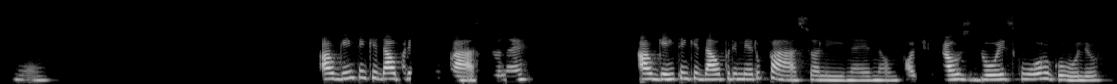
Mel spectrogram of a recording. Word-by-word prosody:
É. 200 -3 -9 2.7
Alguém 260 +4 +3
tem 315 -1 -3
que 300 - -2
dar 260 0 +7
o 260 - +1
primeiro 280 +3 -11
passo, 195 -3 +3 0.3
né. 220 +3 -5 1.1
Alguém 245 -1 +4
tem 270 +2 -3
que 270 +1 -4
dar 230 0 +5
o 235 - -2
primeiro 245 +1 -3
passo, 205 -6 0
ali, 195 -2 0
né, 185 0 -2
não 190 0 -1
pode - - -8
ficar 225 - +1
os 230 -2 -1
2 220 +3 +1
com 245 0 -6
orgulho. 210 -6 0
230 Hz, 135 wpm, -20 LUFS, 195-250 Hz, 2.7 s, dar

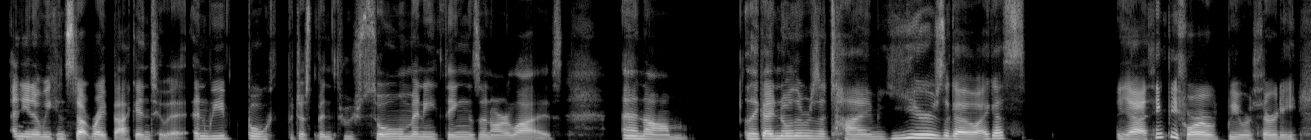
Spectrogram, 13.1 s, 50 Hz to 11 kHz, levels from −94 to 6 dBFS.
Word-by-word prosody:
and, 190 - -2
you 180 - +1
know, 175 - +2
we 170 0 -4
can 180 -1 -7
step - - +7
right 175 -3 +1
back - - -1
into 170 0 -5
it, 300 +1 -6
and 200 0 -1
we've 200 0 -4 0.2
both 185 -2 -1 0.2
v - - -17
just 180 -5 -6
been 175 0 -6
through 180 0 -13
so 180 +2 -2
many 175 -1 -3
things 165 0 -5
in 165 -1 -4
our 155 0 -2
lives. 165 0 -2 0.6
And, 205 -3 +2
um, 165 -2 -1 0.6
like, 195 0 +1
I 195 -1 +7
know 200 0 +3
there 210 0 +2
was 200 -1 -3
a 190 - -4
time 175 -1 -3
years 245 +2 +4
ago, 180 -4 +5
I 175 - +2
guess 215 +2 -2 0.9
Yeah, 180 -1 +4
I 160 - +2
think 295 - -3
before 175 - +3
we 165 -2 -3
were 155 - -4
30, 160 0 -4
180 Hz, 195 wpm, -24 LUFS, 170-200 Hz, 0.9 s, step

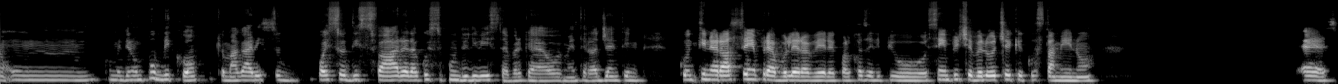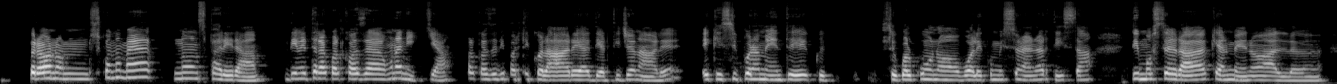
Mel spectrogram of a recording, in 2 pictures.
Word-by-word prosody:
un, 200 +1 -7
come 210 -2 -7
dire 200 +1 -4
un 205 - -3
pubblico, 215 -5 -1
che 205 -5 -8
magari 190 +2 -1
sod 195 -4 -7 0.2
puoi 210 -2 +2
soddisfare 210 -1 +1
da 195 -1 +2
questo 220 +1 -6
punto 205 -1 0
di 195 +1 +1
vista, 200 -4 0
perché 175 +3 -5
ovviamente 170 +1 -6
la 170 -1 -3
gente 185 +1 -4
in 185 -2 -3 0.4
continuerà 215 -1 +4
sempre 225 +1 +3
a 200 - +5
voler 190 0 +6
avere 185 0 +2
qualcosa 185 +2 -3
di 185 0 -4
più 180 -2 -1
semplice 215 +4 -1
e - - +4
veloce 200 +2 +4
che 210 -1 -3
costa 200 -1 -4
meno. 175 0 0 2.0
Eh 195 -2 +2
sì. 180 +1 -17 0.2
Però 280 0 +9
non 255 -3 -1
secondo 315 +6 -3
me 335 +2 +3
non 275 +1 -2
sparirà. 210 -9 0 0.2
Diventerà 265 +3 +1
qualcosa 250 -2 +2
una 265 +4 +1
nicchia, 210 -4 -5
qualcosa 240 -3 -3
di 250 +1 -5
particolare 215 -3 +1
a 205 - +1
di 200 0 -3
artigianale 205 - -3
e 230 - 0
che 235 +1 -2
sicuramente 230 -3 +2
che 210 -2 -4 0.5
se 220 - 0
qualcuno 215 -1 +1
vuole 205 0 +1
commissioni 220 +1 -5
a - - -2
un 200 - -4
artista 215 -1 -5 0.4
dimostrerà 245 -3 +3
che 235 - -1
almeno 200 -3 -1
al, 180 -1 -4
210 Hz, 150 wpm, -19 LUFS, 195-230 Hz, 2.0 s, Però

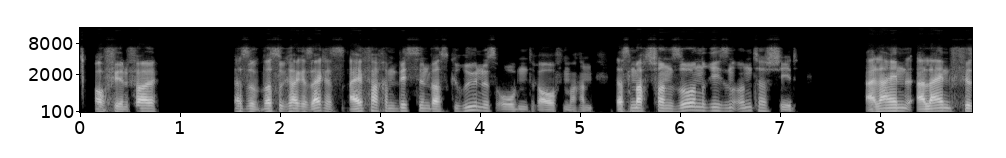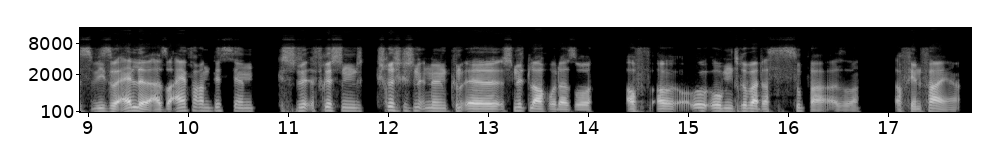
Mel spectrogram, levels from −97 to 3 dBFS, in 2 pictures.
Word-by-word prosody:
Auf - - 0
jeden 105 -1 0
Fall. 120 -2 +5 0.8
Also 115 -1 -5
was 120 0 +3
du 120 - -4
gerade 120 0 +4
gesagt 110 - +3
hast, - - -9
einfach - - +4
'n 120 -2 -9
bisschen 130 -2 -3
was 110 -2 +1
Grünes 135 +1 -5
oben 105 0 -7
drauf 95 -2 -1
machen. 90 -2 -11 0.2
Das 105 +4 -2
macht 130 0 +4
schon 125 -2 +1
so 140 +7 +1
'n 155 -2 -3
Riesenunterschied. 135 -6 -7 0.7
Allein 130 +3 +5
allein 120 +4 +5
fürs 125 -2 -3
Visuelle, 120 -1 +4
also - - 0
einfach 145 0 +1
'n 135 -2 -4
bisschen 135 -3 -7 0.3
geschni 135 +5 -4
frischen 140 -3 -2 0.2
frisch 160 -2 0
geschnittenen 130 -3 -4
kn - - -7
äh, 110 -2 +5
Schnittlauch 115 -4 +2
oder 100 -2 0
so 100 0 -3 0.3
auf, 105 0 -3
äh, - - -1
o 115 +4 -1
oben 125 -1 -1
drüber. 125 0 +3
Das 110 - -5
ist - - -12
super. 105 -11 -4
Also 85 0 -8 0.4
auf - - -8
jeden 105 0 -3
Fall, 120 -5 +3
ja. 95 +1 -11
120 Hz, 180 wpm, -24 LUFS, 105-135 Hz, 0.8 s, Fall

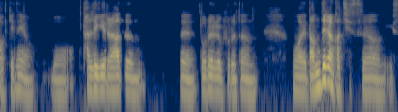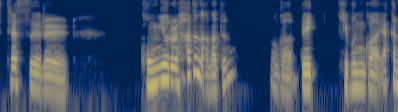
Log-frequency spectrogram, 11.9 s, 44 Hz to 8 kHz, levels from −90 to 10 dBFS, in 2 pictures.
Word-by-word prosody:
같긴 110 +2 -8
해요, 105 -5 -6 0.2
뭐 100 -1 -10 0.2
달리기를 120 -1 +1
하든 115 +1 -2 0.5
네 105 -3 -5
노래를 115 -1 -2
부르든. 100 0 -7 0.5
뭔가 115 -2 -2
이 - - -4
남들이랑 145 +7 +7
같이 120 - -4
있으면 110 -3 -7
이 - - -16
스트레스를 125 - -1 1.1
공유를 175 +4 +5
하든 250 - +3
안 125 0 -2
하든 165 - -3 0.5
뭔가 120 -5 -7
내 135 -1 +4 0.3
기분과 140 -2 0
약간 155 +1 0
120 Hz, 260 characters per minute, -24 LUFS, 110-145 Hz, 1.1 s, 남들이랑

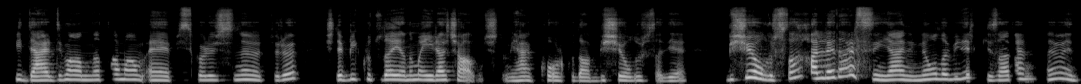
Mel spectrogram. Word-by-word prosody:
bir 220 -4 -3
derdimi 195 +3 +3
anlatamam, 215 +1 0
eee, 195 -2 0
psikolojisinden 205 +3 -2
ötürü, 205 +6 -2 0.3
işte, 215 -1 -1
1 235 -1 -3
kutu 230 -3 -8
da 220 - +5
yanıma 215 0 +3
ilaç 210 0 +2
almıştım, 180 - -4
yani, 185 +1 -1
korkudan 175 -3 -3
bir 190 - -5
şey 190 0 +2
olursa 180 -2 -5
diye. 170 +1 -4 0.4
"Bir 220 - -2
şey 315 +7 +6
olursa 255 - +2
halledersin." 305 - +3
yani, 210 -1 +2
ne 220 - +2
olabilir 240 -6 +1
ki? 155 +5 -8
Zaten 245 +6 -2
Evet. 230 -5 -2
210 Hz, 160 wpm, -24 LUFS, 195-230 Hz, 0.4 s, şey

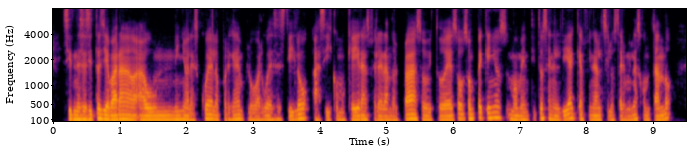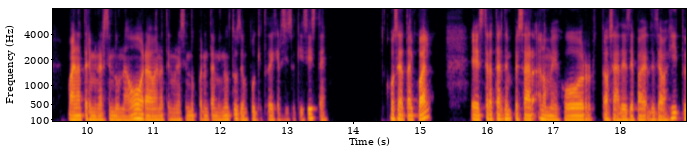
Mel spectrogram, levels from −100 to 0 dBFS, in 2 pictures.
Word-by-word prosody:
si 115 - 0
necesitas 110 +3 +2
llevar 105 -1 +5
a 110 -2 +3
a 100 0 +3
un 105 +1 +1
niño 105 0 0
a 100 - 0
la 95 - -3
escuela, 115 +2 -1
por 105 0 -7
ejemplo, 105 -2 -3
o 95 - -3
algo 100 +2 -3
de 95 - -2
ese 105 - -7
estilo, 110 +7 -1
así 95 +1 -5
como 95 -1 -7
que 95 +2 -2
ir 100 +1 +2
acelerando 100 -3 -3
el 95 - -8
paso 115 -3 +1
y - - -5
todo 95 0 -3
eso, 100 +5 0
son 125 0 0
pequeños 140 0 -1
momentitos 100 +4 -3
en 115 - -2
el 95 - -2
día 125 +5 +1
que, 115 - -3
al 105 - -6
final, 100 -1 -2
si - - -9
los 95 -2 -6
terminas 95 +4 -4
juntando, 100 0 -2 0.4
van 100 0 +5
a 100 - +2
terminar 100 -3 0
siendo 100 +1 -2
1 95 0 -2
hora, 115 -3 +5
van 95 +1 0
a 100 - -2
terminar 95 -2 -5
siendo 105 0 -4
40 100 0 -4
minutos 105 +4 -2
de 100 - -1
un 95 - -6
poquito 100 -1 -7
de 95 - -1
ejercicio 95 -1 -11
que 95 - -11
hiciste. 100 -3 -2 0.9
O - - +4
sea, - - +4
tal 100 -1 +1
cual, - - +5 0.6
es 105 -2 +3
tratar 110 -2 +2
de 120 - +3
empezar, 110 -2 +2
a - - -3
lo 110 - +3
mejor, 100 0 +2
t - - +1
o - - +1
sea, 95 -2 0
desde 95 +1 +1
pa 95 0 +1
desde 100 -1 -1
abajito 125 +8 0
100 Hz, 245 wpm, -25 LUFS, 95-110 Hz, 0.9 s, llevar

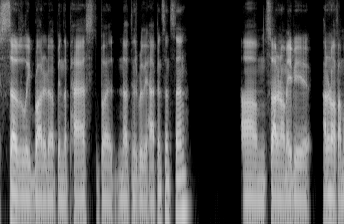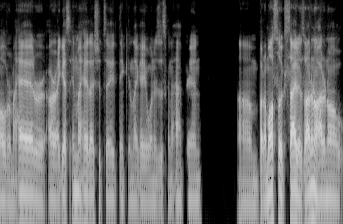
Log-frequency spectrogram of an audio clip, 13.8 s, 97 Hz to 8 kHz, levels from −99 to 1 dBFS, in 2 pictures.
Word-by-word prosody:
subtly 85 -2 +3
brought 80 +2 +1
it 80 - -3
up 80 0 -3
in 80 - -5
the 75 - -4
past, 80 +1 -1
but 75 -3 -4
nothing's 80 -1 -5
really 75 -1 -4
happened 90 +5 -3
since 110 +1 -6
then 120 +2 0 1.1
um, 80 -2 +1
so - - +2
I - - +8
don't 80 - +3
know, 80 0 +2
maybe 80 -1 0 0.3
I 85 - +2
don't 90 - +2
know 85 - +4
if - - -2
I'm 80 0 -1
over 80 -1 -1
my 75 0 -6
head 90 -1 +4
or 80 -2 -2
or 80 -1 +1
I - - 0
guess, - - -1
in 90 - -5
my 85 -2 0
head, 90 -1 0
I 85 - -1
should - - -11
say, 80 0 -5
thinking 75 - -10
like, 75 -2 -6
hey, 75 0 -2
when 75 0 -7
is 70 - -9
this 75 - -11
gonna - - -12
happen? 80 0 -7 0.7
Um, 70 -1 -6
but - - +1
I'm - - +2
also - - +5
excited. 100 -5 +4
So - - +4
I - - +8
don't - - +5
know - - +7
I 80 - +6
don't 85 - 0
know 80 -2 0
80 Hz, 250 wpm, -24 LUFS, 75-85 Hz, 1.1 s, I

